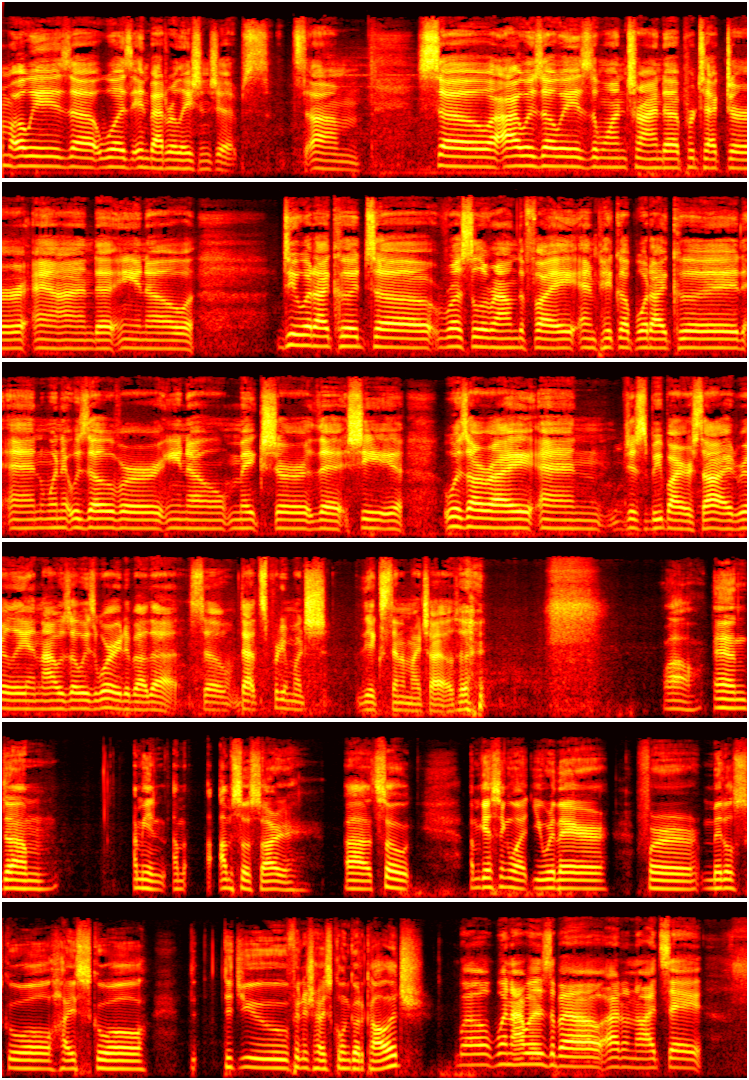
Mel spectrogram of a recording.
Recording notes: I took my mic and went out looking. Making sketches in a notebook at a median in between traffic.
